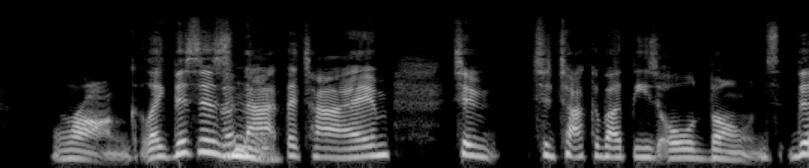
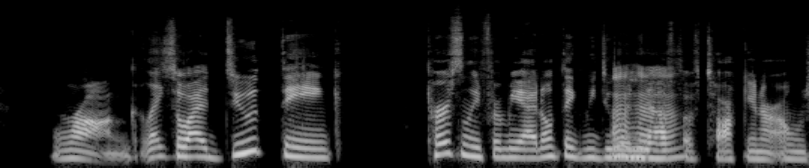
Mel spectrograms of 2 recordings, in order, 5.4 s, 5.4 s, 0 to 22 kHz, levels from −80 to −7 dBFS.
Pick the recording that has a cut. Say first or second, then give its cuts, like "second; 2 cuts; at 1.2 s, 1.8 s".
second; 1 cut; at 1.0 s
